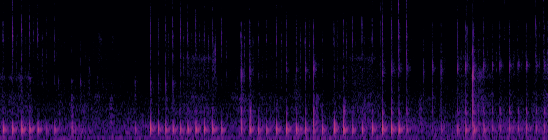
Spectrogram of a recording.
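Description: Foam ink-blending applicator dabbed over and over onto a plastic stencil laid on card, faint soft taps about five or six a second in runs with short pauses.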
